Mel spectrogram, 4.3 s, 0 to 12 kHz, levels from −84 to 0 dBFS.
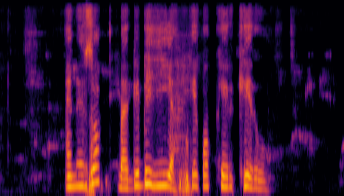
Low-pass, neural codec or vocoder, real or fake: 10.8 kHz; codec, 44.1 kHz, 2.6 kbps, SNAC; fake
